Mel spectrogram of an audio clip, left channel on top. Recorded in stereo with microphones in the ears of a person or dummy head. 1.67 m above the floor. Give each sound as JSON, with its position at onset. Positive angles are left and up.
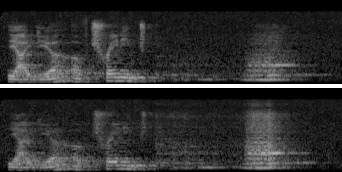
{"t": 0.1, "sound": "a man speaking", "side_deg": 65, "distance_m": 2.5}
{"t": 1.6, "sound": "a squeak", "side_deg": -65, "distance_m": 2.0}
